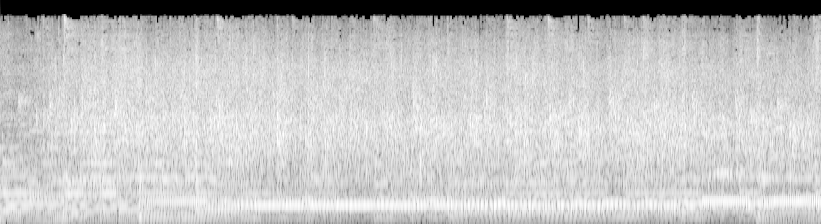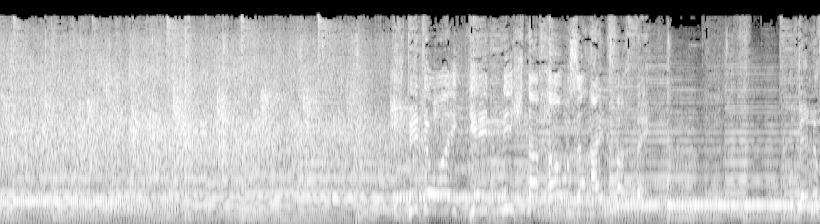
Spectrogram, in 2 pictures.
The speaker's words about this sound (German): Wir geben dem Herrn und diesen Menschen für ihren Mut Applaus.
